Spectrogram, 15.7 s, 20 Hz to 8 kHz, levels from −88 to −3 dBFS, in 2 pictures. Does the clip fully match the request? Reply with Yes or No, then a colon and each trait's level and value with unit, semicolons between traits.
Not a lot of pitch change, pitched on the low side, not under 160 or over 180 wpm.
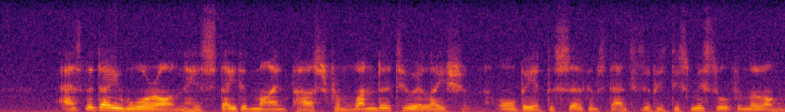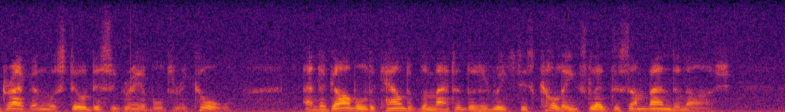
No: average, 3.5 semitones; low, 130 Hz; average, 170 wpm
